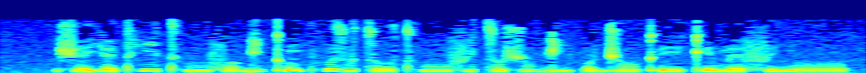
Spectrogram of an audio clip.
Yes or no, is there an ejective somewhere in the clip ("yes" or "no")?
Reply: yes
